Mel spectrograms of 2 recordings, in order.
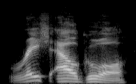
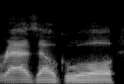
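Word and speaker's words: Ra's al Ghul: to pronounce it not Raz Al ghoul not Rouge no no it's Rachel al Ghul it's a Hebrew pronunciation with an Arabic uh you know naming convention that's how deep I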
